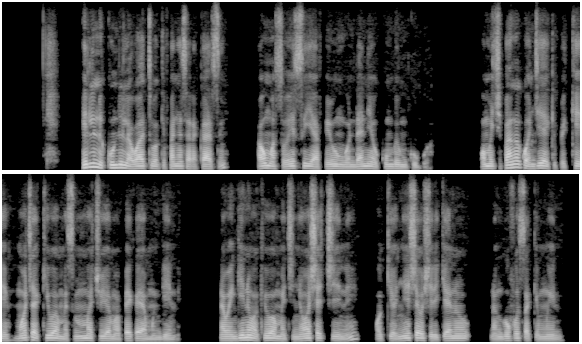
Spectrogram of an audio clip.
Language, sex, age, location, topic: Swahili, male, 50+, Nairobi, government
